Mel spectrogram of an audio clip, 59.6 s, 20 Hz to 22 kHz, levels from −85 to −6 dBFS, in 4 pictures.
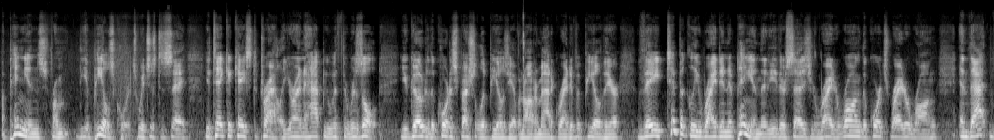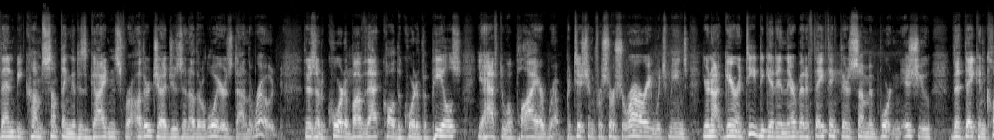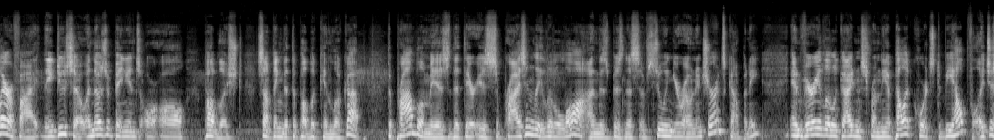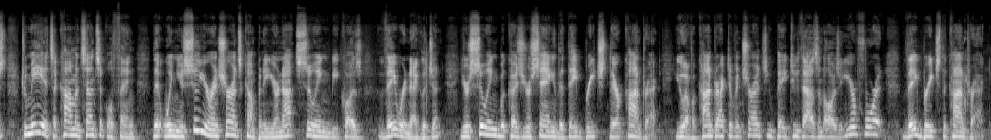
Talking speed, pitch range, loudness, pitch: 205 wpm, 115-150 Hz, -20 LUFS, 130 Hz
